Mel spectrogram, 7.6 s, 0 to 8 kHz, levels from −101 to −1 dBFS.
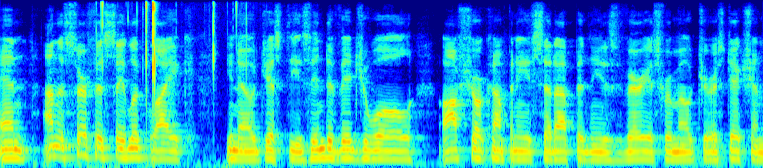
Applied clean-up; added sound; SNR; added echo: neural mask model Resemble Enhance denoiser.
